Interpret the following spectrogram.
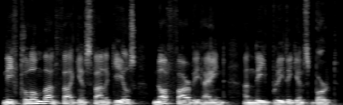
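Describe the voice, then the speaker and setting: Donegal accent guy hosting a sports podcast, chatting thru results and fixtures, mid pitched voice. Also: flat delivery, moderate pace, darkish tone. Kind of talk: casual sports discussion and fixture rundown.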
